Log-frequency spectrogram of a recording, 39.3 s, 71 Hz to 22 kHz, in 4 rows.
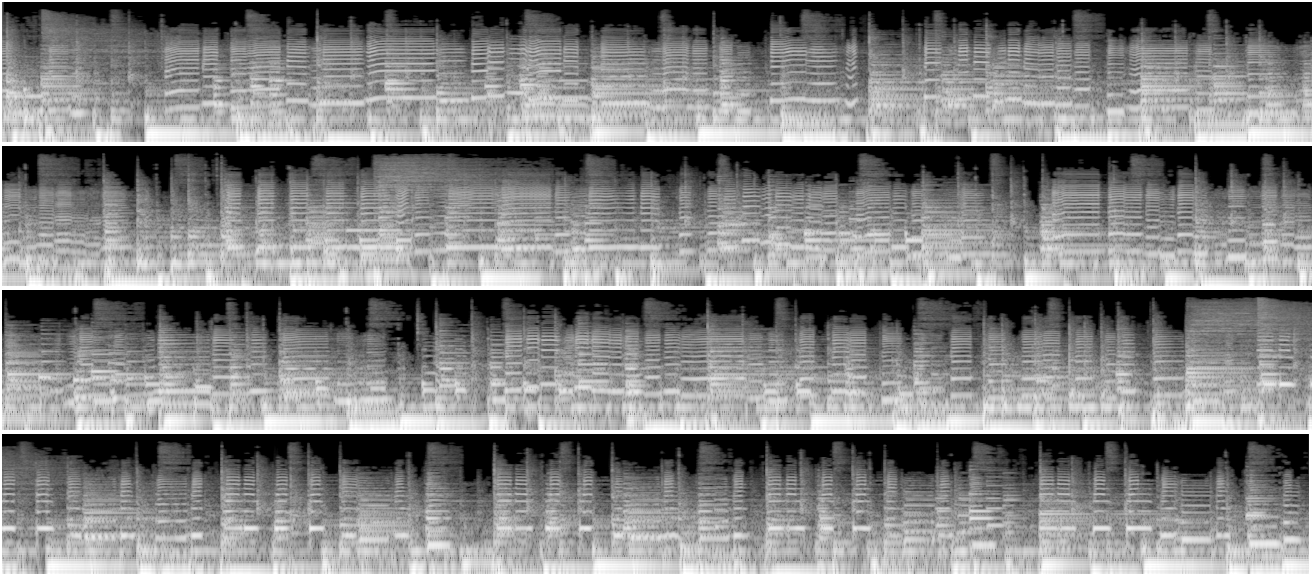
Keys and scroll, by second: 5.7-6.7 typing, 7.8 space, 7.9 Escape, 15.4 space, 18.3 Escape, 18.8 space, 19.3 Escape, 23.9 Escape, 24.2 space, 24.7 Escape, 29.1 space, 29.5 Escape, 33.5 Escape, 33.8 space, 34.4 Escape, 38.1 Escape, 38.6 space, 39.1 Escape.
